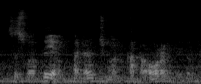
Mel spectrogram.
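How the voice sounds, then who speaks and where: A man's voice: medium pitch, rapid-fire. A man with a Jakarta Indonesian accent hosting a casual group chat. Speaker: host. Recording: echoey room, distant mic, clear noise.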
